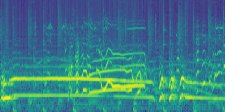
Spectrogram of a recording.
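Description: Several coyotes howl together, their long sliding notes overlapping and bending up and down, with sharp yipping bursts partway through. A steady rhythmic beat, like background music, runs underneath.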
